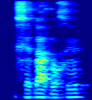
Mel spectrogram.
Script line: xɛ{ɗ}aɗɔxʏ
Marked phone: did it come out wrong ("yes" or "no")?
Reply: no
